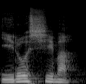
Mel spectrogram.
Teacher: Porque o H em japonês sempre é pronunciado, aspirado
